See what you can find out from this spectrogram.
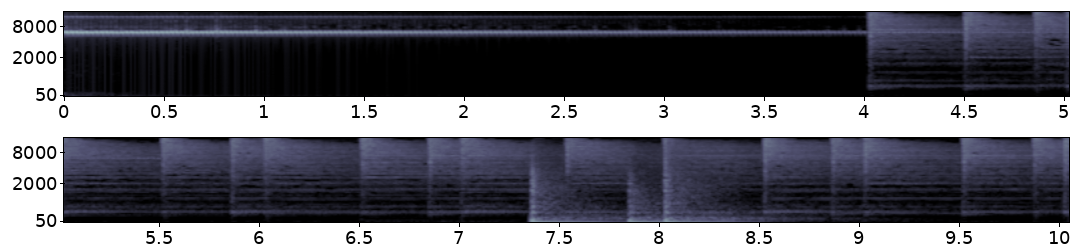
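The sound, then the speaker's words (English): Insects call on a Midwest summer evening: a steady, high-pitched trill holds alone at first, then gives way to a regular series of pulsed chirps, broken by a brief low rumble near the end. “Let's turn our attention to the cool sounds that some insects can make.”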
